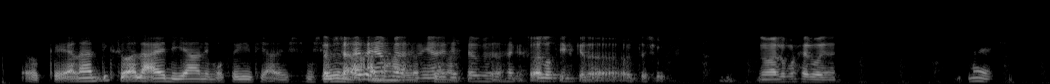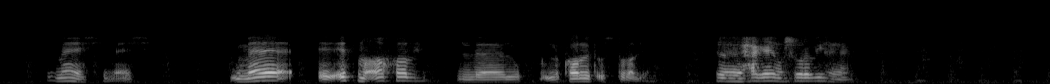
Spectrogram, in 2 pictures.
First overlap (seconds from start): 3.2 s

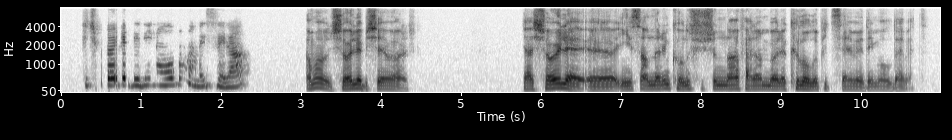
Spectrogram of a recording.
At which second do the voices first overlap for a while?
none

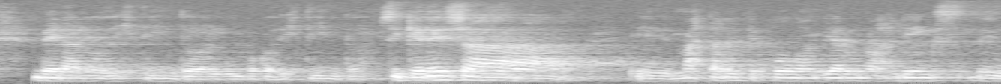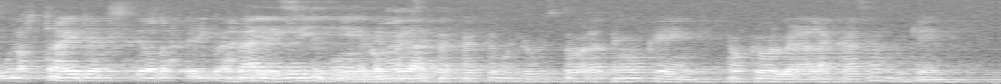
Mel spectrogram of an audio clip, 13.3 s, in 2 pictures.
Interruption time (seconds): 8.2 s

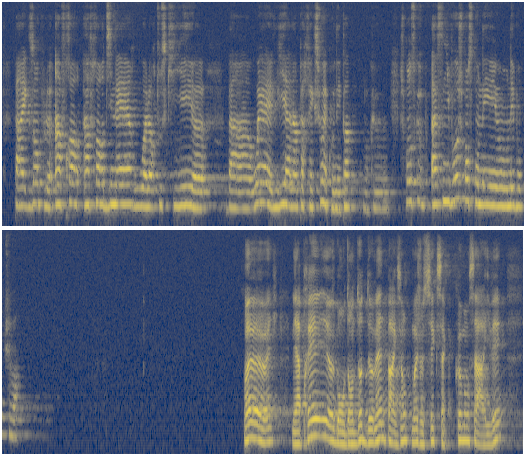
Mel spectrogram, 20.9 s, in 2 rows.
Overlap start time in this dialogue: none

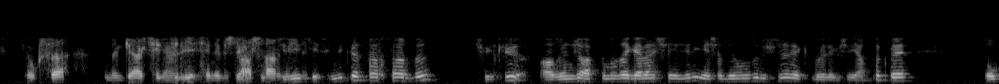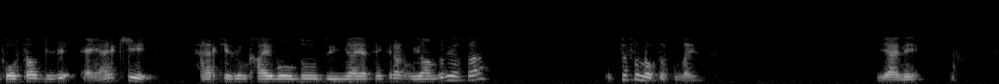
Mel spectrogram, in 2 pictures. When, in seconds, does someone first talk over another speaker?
1.6 s

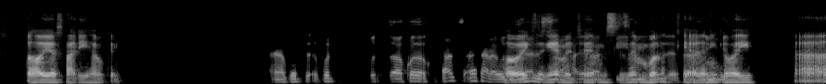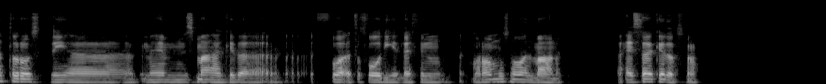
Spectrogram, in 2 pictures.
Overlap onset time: 5.0 s

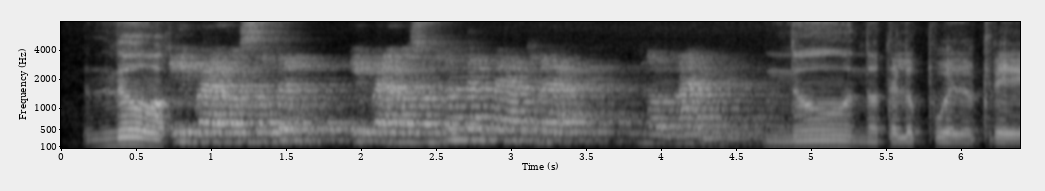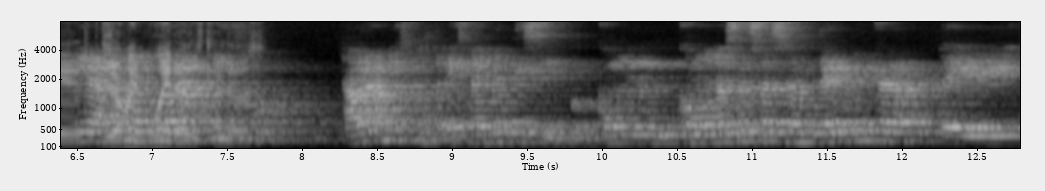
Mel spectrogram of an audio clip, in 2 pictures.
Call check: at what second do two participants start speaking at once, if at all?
6.4 s

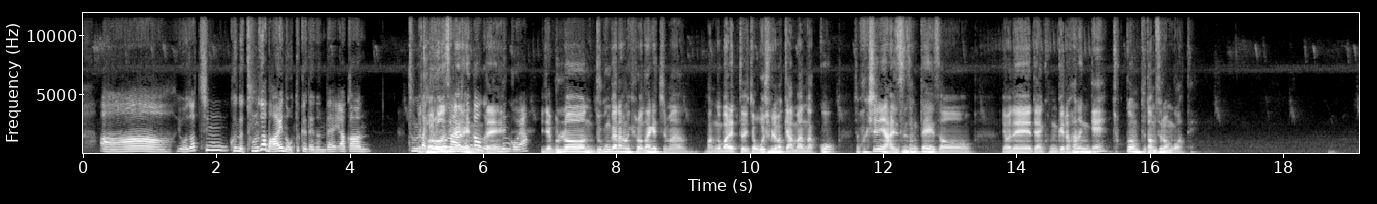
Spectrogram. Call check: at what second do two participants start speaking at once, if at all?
5.1 s

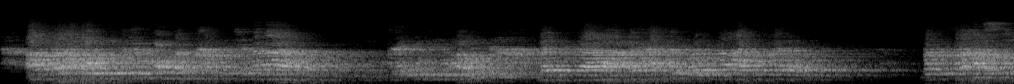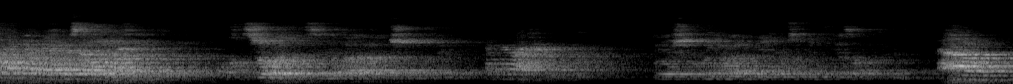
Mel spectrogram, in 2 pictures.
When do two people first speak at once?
9.7 s

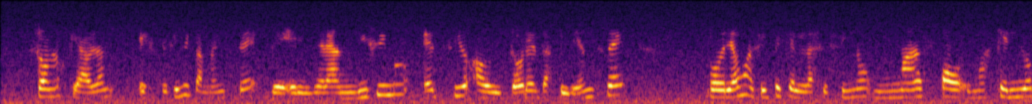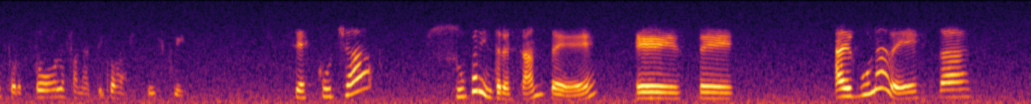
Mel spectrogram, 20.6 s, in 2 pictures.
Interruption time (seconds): none

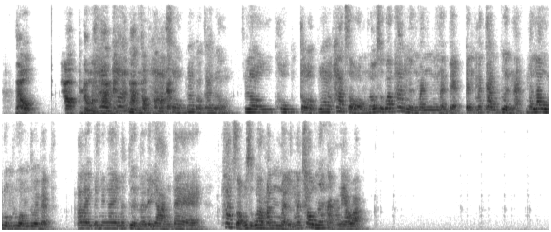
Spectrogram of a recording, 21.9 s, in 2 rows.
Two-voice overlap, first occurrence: 1.8 s

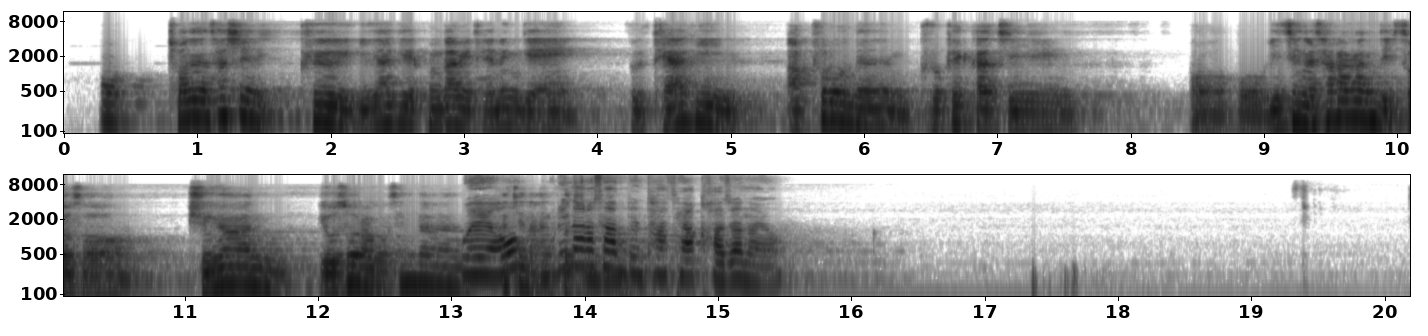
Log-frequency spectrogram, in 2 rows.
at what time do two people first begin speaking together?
13.1 s

